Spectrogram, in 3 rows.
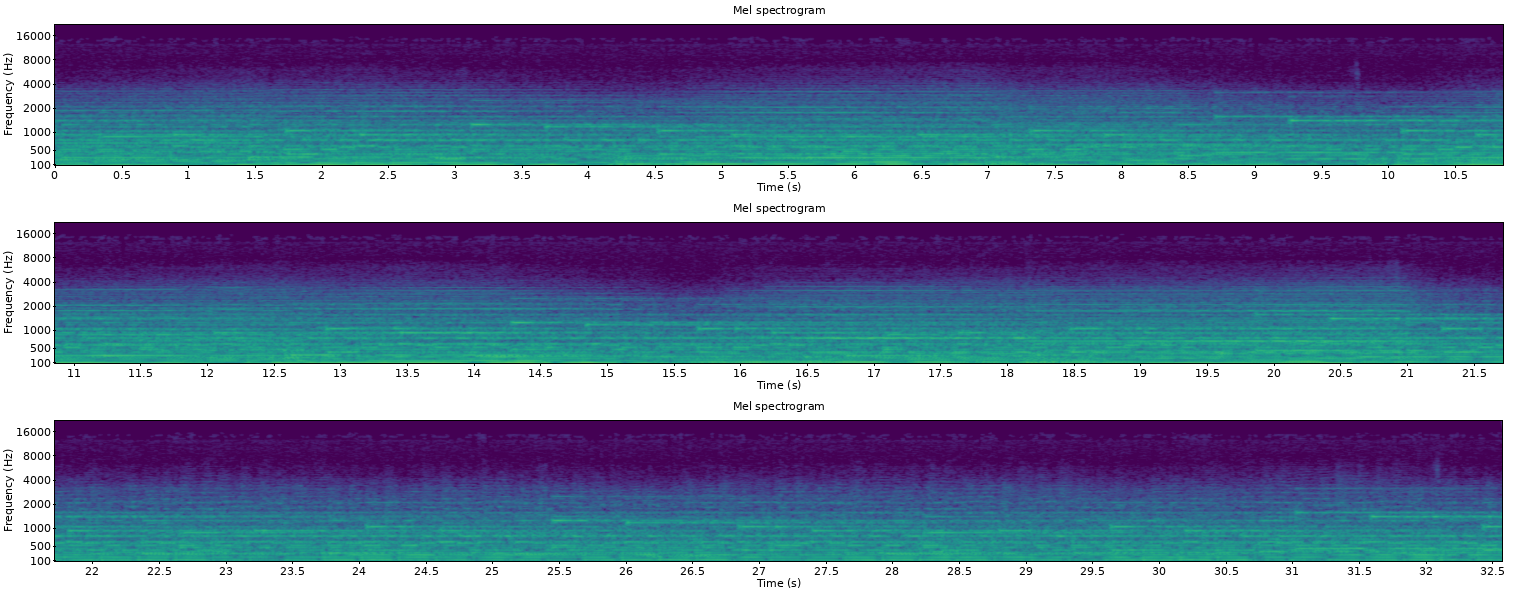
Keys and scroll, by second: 8.3-9.8 typing, 15.1-17.1 typing, 18.1-20.6 typing, 28.2-32.5 typing.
